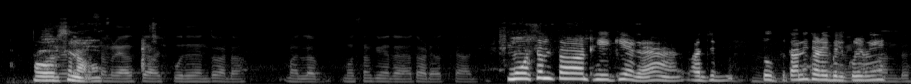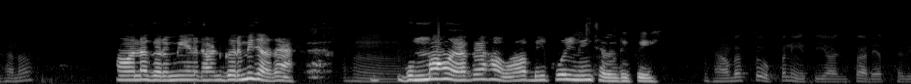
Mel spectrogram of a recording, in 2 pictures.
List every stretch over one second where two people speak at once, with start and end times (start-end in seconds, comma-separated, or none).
7.5-8.8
